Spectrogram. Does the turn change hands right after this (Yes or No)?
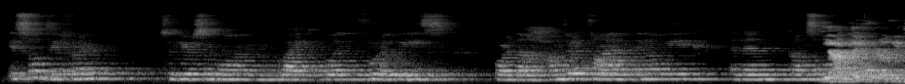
Yes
